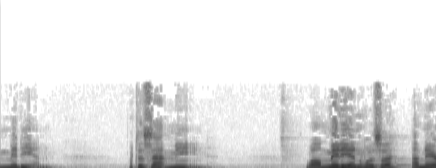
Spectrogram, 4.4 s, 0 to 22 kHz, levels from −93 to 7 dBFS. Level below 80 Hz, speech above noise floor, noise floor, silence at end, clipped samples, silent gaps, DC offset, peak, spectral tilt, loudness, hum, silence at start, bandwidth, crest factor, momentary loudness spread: -58 dBFS; 39 dB; -61 dBFS; 0 s; under 0.1%; none; under 0.1%; -6 dBFS; -6.5 dB/octave; -23 LUFS; none; 0 s; 11.5 kHz; 18 dB; 21 LU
